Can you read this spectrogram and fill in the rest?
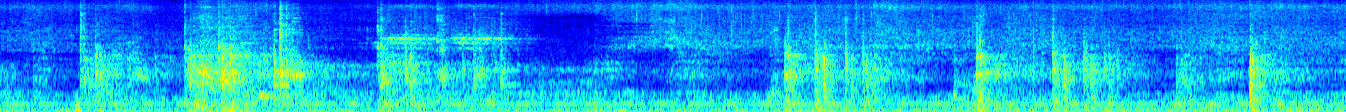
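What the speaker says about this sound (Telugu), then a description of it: "కారం జీలకర్ర పొడి వేసి ఒకసారి కలిపి" Brinjal curry frying in a pan as chili powder and cumin powder are stirred in, with a loud steady sizzle and repeated scraping of a spoon against the pan, alone without talk.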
